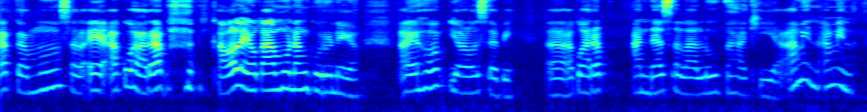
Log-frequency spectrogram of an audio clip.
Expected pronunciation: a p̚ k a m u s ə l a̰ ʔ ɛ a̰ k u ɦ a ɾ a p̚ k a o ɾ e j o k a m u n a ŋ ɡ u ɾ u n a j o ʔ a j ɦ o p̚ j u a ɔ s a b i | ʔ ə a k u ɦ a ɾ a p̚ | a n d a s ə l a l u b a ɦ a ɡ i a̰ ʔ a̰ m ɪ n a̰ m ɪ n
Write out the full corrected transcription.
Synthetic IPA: a p̚ k a m u s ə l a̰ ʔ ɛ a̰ k u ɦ a ɾ a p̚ k a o l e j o k a m u n a ŋ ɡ u ɾ u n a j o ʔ a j ɦ o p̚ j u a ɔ s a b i | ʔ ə a k u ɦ a ɾ a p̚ | a n d a s ə l a l u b a ɦ a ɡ i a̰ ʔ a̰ m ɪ n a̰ m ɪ n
